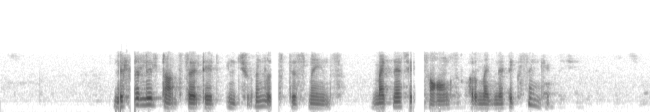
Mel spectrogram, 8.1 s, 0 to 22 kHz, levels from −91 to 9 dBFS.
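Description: Packet loss filled with silence chops the speech at 1.48–1.68 s, 3.38–3.48 s and 5.02–5.30 s, where the longest run lasts 120 ms. The gaps fit 20 ms packets. The waveform drops to silence with hard edges, showing as blank vertical strips on the spectrogram.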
